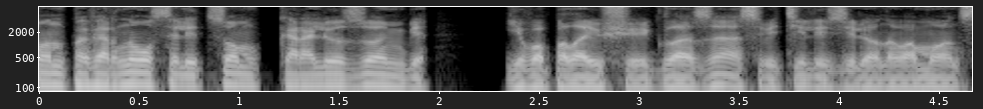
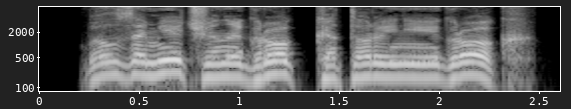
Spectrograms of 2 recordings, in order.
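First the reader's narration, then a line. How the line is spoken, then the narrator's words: Growling beastly voice. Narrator (Russian): сказал зомби рычащим, похожим на звериный голосом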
